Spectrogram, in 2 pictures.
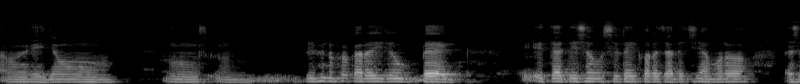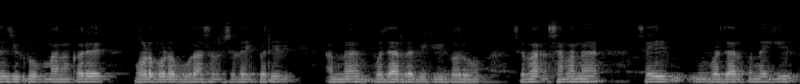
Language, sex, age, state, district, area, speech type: Odia, male, 45-60, Odisha, Mayurbhanj, rural, spontaneous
